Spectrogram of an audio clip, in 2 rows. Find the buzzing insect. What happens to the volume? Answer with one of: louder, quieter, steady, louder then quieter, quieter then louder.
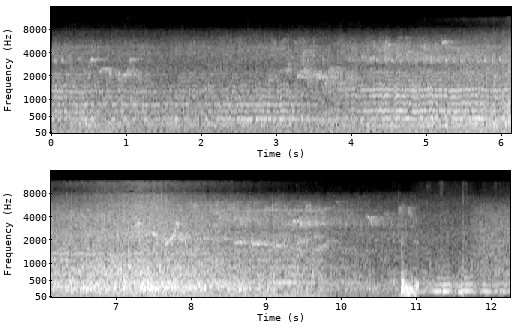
louder.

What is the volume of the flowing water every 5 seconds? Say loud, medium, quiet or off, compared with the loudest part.
quiet, loud, quiet.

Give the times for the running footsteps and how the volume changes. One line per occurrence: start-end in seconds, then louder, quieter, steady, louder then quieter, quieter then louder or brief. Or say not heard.
not heard.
